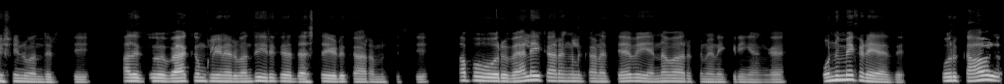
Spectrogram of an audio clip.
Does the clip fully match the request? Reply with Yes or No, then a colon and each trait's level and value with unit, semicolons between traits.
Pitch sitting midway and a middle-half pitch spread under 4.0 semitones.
No: medium, 145 Hz; average, 4.5 semitones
